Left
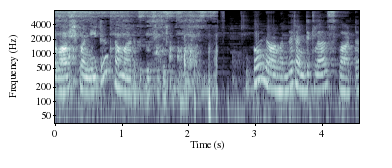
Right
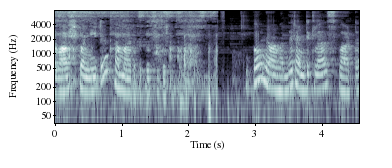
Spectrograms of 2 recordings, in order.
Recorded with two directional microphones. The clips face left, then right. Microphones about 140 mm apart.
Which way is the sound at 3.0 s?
20° right (ahead or behind).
